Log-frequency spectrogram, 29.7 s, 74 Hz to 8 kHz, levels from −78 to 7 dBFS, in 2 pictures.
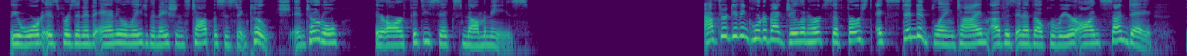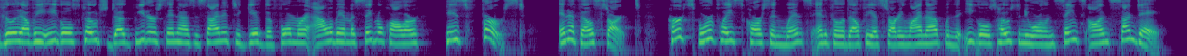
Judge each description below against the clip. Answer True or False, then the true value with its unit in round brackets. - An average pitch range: True (3.5 semitones)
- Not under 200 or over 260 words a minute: False (140 wpm)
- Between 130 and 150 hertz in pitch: False (230 Hz)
